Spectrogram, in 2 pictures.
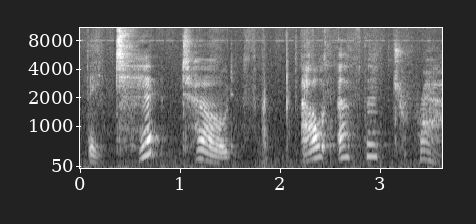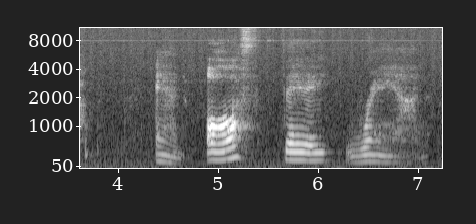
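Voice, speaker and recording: A woman's voice: on the low side, lively intonation, extremely slow, slight background noise. A woman reading a children's storybook aloud with dramatic, emphatic phrasing. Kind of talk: expressive children's storybook narration.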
